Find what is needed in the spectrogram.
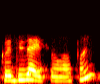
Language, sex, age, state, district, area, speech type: Marathi, female, 18-30, Maharashtra, Buldhana, rural, conversation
